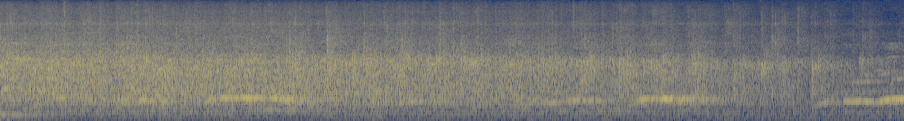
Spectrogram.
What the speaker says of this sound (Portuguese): Use essas mãos lindas e dê uma rajada de palmas para Jesus.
